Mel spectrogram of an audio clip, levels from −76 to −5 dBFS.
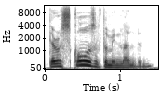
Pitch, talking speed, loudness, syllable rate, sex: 145 Hz, 275 wpm, -18 LUFS, 8.1 syllables/s, male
